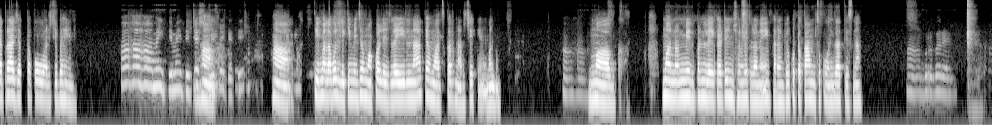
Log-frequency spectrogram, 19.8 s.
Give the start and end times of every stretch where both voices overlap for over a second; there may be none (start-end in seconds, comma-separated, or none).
none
